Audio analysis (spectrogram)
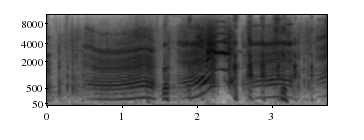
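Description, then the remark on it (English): A recording of a cow's moo played back at a pitch raised higher and higher, several drawn-out harmonic calls that warble and sweep upward, loud with no talking over them. “The cow's taking off into orbit.”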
